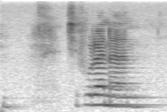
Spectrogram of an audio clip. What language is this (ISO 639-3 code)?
ven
